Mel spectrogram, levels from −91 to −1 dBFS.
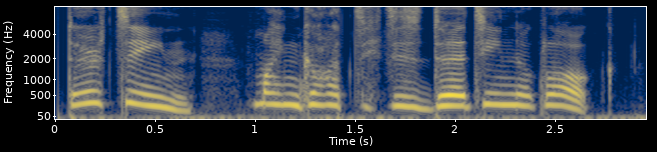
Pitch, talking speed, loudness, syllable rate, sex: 245 Hz, 120 wpm, -18 LUFS, 4.1 syllables/s, female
